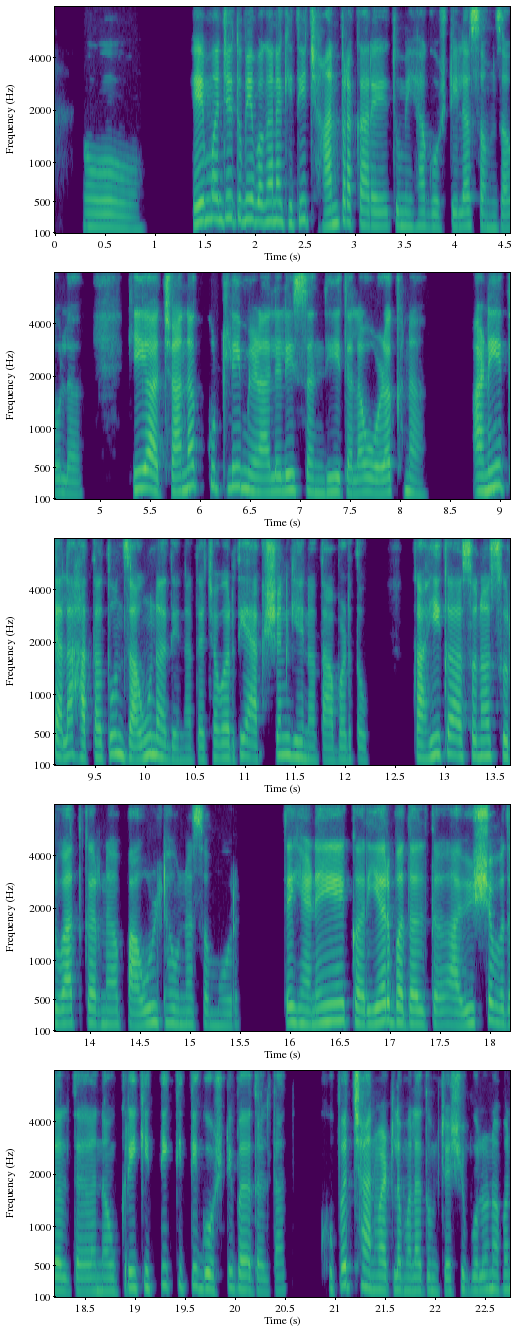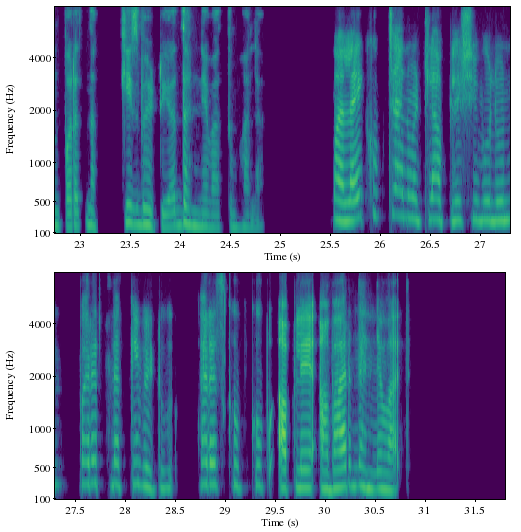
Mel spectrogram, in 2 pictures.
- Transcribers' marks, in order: in English: "ॲक्शन"
- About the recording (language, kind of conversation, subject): Marathi, podcast, अचानक मिळालेल्या संधीने तुमचं करिअर कसं बदललं?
